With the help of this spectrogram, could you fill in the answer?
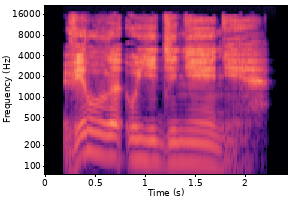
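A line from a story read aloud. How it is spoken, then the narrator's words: Sighing. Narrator (Russian): вздохнул он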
